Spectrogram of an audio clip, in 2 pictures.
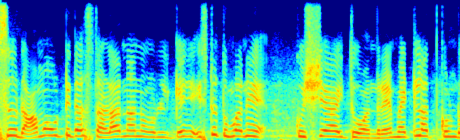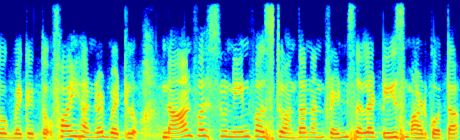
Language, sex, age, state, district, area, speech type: Kannada, female, 18-30, Karnataka, Bellary, urban, spontaneous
